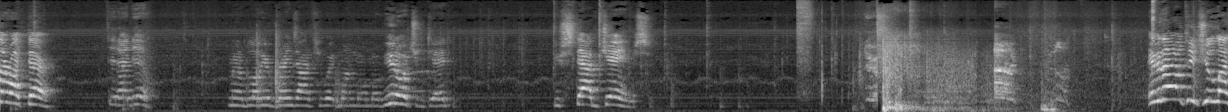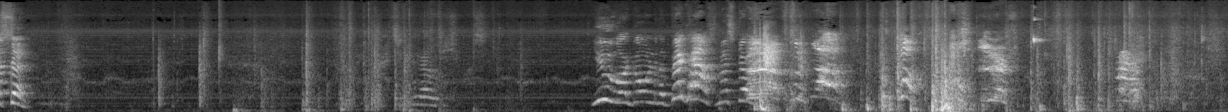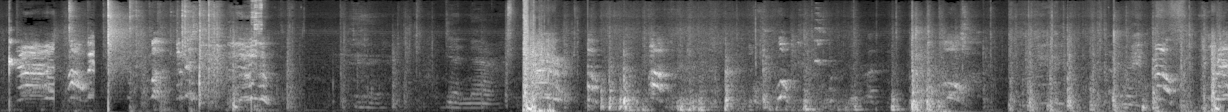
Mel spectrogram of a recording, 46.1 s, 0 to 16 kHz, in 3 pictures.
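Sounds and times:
sharp crack: 32.0s - 33.5s, 37.2s - 38.0s.

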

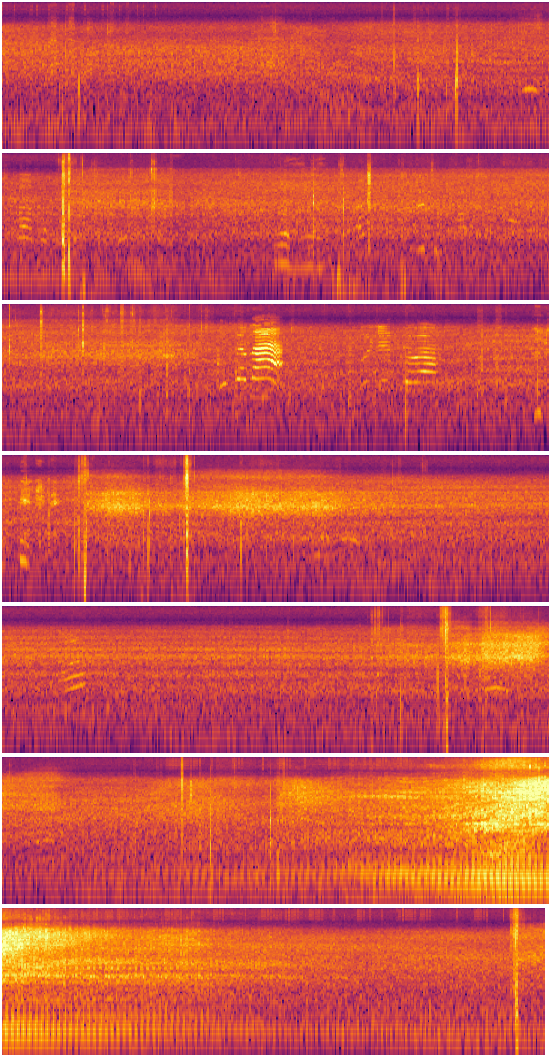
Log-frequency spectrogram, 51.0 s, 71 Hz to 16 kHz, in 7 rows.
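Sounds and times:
vehicle passing on road: 0.0s - 18.2s, 20.6s - 29.8s, 31.0s - 51.0s
steady hiss: 0.0s - 51.0s.

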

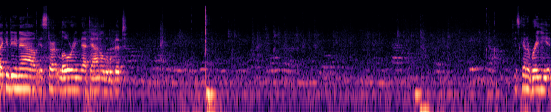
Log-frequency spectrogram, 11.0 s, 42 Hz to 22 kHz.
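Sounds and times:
keyboard keystrokes: 3.1s - 6.5s.

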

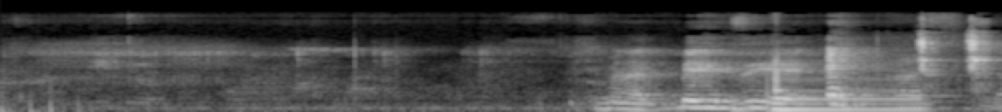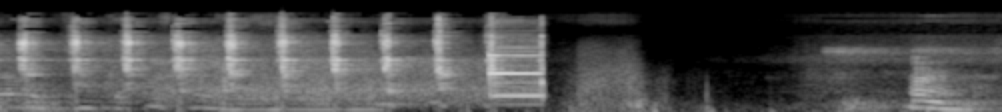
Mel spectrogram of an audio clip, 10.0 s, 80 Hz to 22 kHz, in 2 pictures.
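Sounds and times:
rapid even ticking: 4.6s - 7.5s.

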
